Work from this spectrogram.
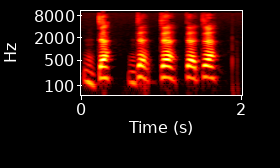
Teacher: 发的的时候你的舌头在哪？又是那个地方，叫舌尖抵住上齿龈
